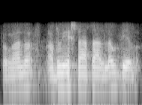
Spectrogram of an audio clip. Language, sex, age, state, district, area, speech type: Manipuri, male, 60+, Manipur, Churachandpur, urban, conversation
